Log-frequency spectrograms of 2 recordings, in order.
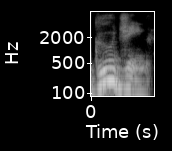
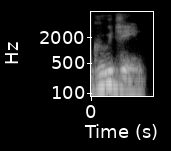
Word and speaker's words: gujin: One thing that I find very interesting is, and you may have run across this, it's the Zen expression gujin. If we were to spell it, it's G-U-J-I-N.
